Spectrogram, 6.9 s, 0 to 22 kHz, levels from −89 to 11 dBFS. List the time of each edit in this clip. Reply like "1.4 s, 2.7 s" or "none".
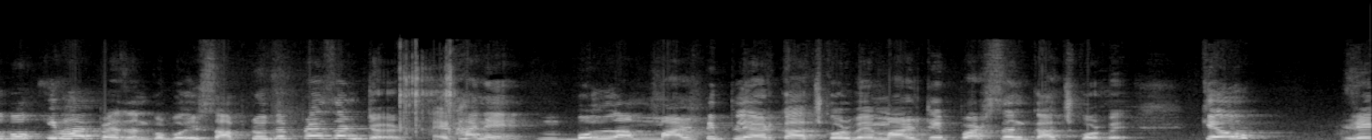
2.1 s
